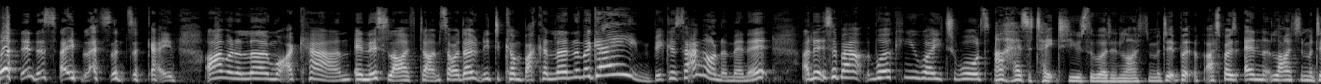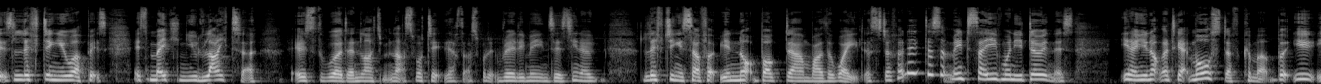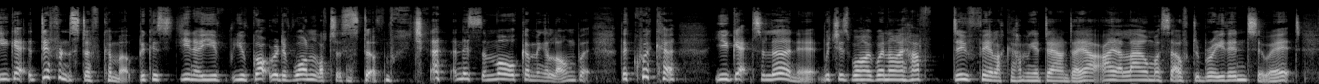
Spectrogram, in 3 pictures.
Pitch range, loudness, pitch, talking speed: 180-245 Hz, -19 LUFS, 215 Hz, 245 wpm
